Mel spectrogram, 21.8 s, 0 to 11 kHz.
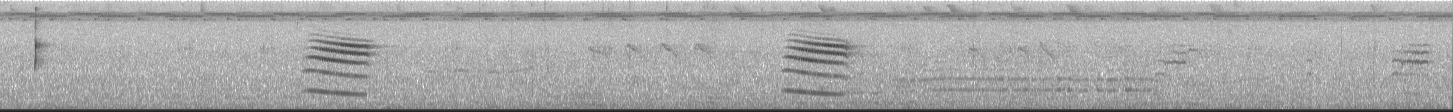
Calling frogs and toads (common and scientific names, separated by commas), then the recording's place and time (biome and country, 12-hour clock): pointedbelly frog (Leptodactylus podicipinus), menwig frog (Physalaemus albonotatus)
Cerrado, Brazil, 6:00pm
